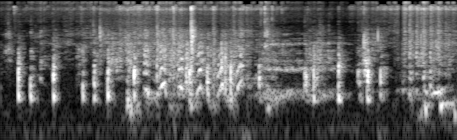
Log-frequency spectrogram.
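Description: Pigeons give soft, repeated calls with short bursts of noise in a small enclosed space.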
